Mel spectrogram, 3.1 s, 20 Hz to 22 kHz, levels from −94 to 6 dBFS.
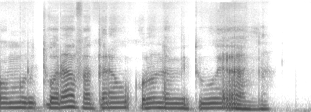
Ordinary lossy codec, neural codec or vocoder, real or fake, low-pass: none; codec, 44.1 kHz, 2.6 kbps, SNAC; fake; none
